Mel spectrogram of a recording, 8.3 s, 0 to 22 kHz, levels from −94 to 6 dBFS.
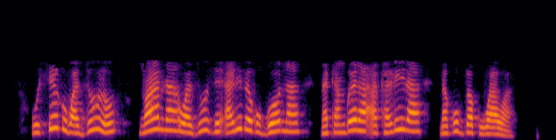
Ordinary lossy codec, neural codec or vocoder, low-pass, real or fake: MP3, 24 kbps; codec, 16 kHz, 2 kbps, FreqCodec, larger model; 3.6 kHz; fake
